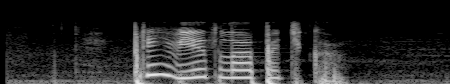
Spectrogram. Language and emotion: Russian, positive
